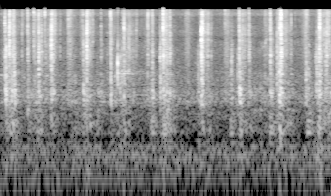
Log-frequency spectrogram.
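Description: Trials bicycle's freewheel ratcheting in short, irregular clicks as the rider makes small pedal strokes to creep up the ramp while balancing.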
